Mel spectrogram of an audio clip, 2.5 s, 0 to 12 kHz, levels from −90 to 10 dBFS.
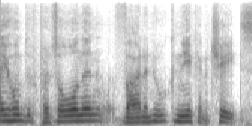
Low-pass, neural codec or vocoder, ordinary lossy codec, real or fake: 10.8 kHz; codec, 16 kHz in and 24 kHz out, 0.4 kbps, LongCat-Audio-Codec, fine tuned four codebook decoder; none; fake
